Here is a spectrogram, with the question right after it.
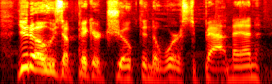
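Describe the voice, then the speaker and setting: A man growls in a put-on character voice, his pitch medium and his pace moderate. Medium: read story.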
